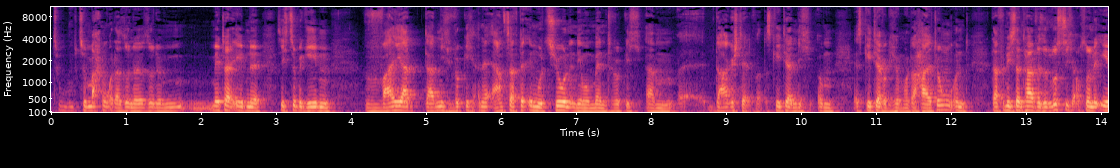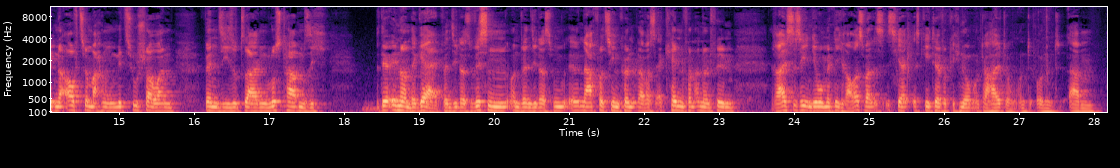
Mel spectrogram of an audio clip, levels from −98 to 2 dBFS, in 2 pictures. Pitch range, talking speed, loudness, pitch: 115-130 Hz, 215 wpm, -19 LUFS, 120 Hz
